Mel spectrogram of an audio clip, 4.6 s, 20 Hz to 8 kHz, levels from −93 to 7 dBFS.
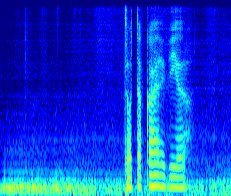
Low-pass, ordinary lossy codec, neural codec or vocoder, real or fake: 7.2 kHz; none; codec, 16 kHz, 0.8 kbps, ZipCodec; fake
